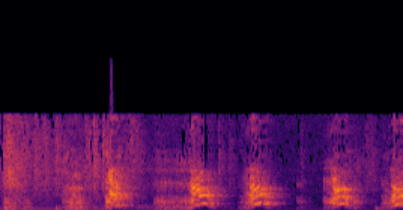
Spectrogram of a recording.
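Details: Domestic dog, outwitted by a cream pot, gives a rapid run of loud, rough, growly barks, roughly two each second, over a faint steady hum.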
